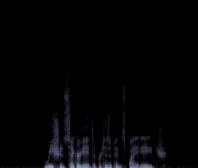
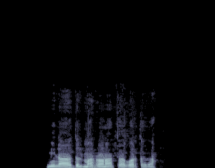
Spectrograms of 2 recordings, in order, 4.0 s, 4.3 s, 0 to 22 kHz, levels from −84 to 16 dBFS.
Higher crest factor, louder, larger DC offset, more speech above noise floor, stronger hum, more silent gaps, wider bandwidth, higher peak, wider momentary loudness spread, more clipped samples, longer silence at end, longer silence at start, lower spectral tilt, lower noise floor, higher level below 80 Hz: about the same, 20 dB vs 18 dB; second, -34 LUFS vs -16 LUFS; neither; second, 49 dB vs over 75 dB; neither; neither; about the same, 10 kHz vs 9.8 kHz; second, -16 dBFS vs 0 dBFS; second, 7 LU vs 12 LU; neither; second, 0.7 s vs 1.2 s; about the same, 0.9 s vs 0.95 s; about the same, -8.5 dB/octave vs -8.5 dB/octave; second, -82 dBFS vs under -90 dBFS; about the same, -66 dBFS vs -66 dBFS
